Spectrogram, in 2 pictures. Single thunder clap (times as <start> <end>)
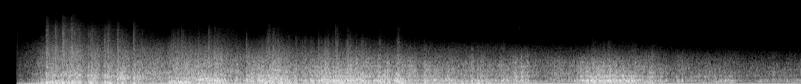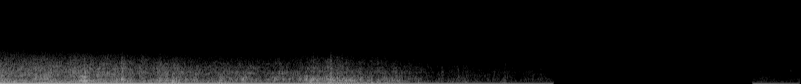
0.2 12.2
